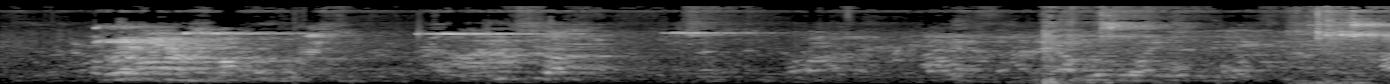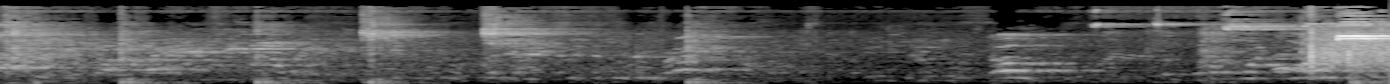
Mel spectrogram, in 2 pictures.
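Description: Young players call out across an echoing gym.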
